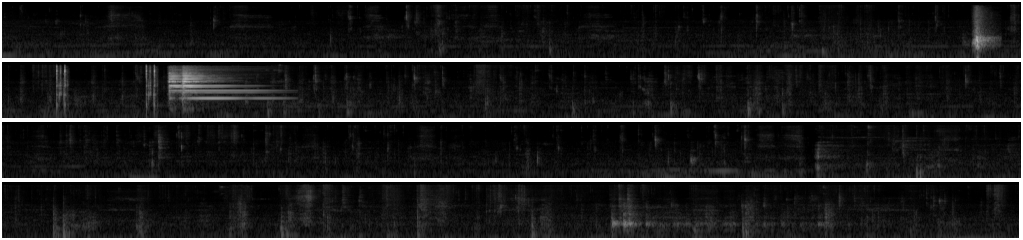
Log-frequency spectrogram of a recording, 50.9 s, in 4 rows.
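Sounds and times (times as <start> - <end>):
person chewing food: 7.8 - 14.7, 16.4 - 50.9
click: 14.6 - 14.8
metallic ding ringing: 14.6 - 16.4.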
